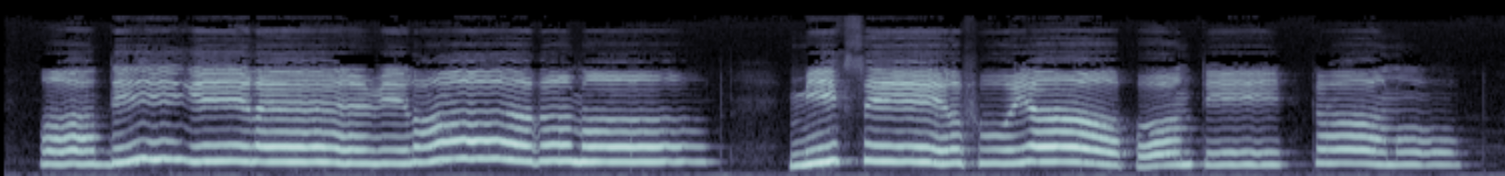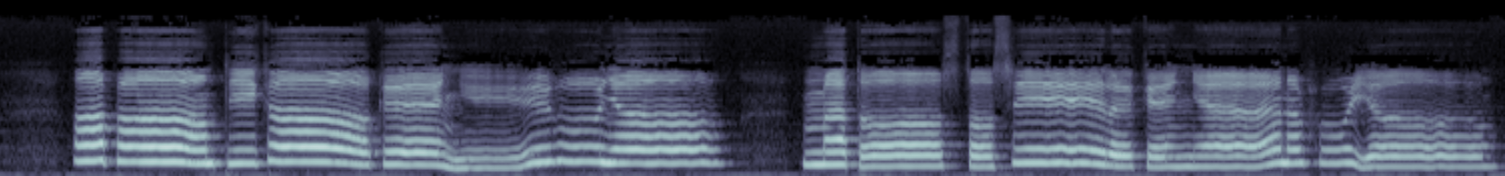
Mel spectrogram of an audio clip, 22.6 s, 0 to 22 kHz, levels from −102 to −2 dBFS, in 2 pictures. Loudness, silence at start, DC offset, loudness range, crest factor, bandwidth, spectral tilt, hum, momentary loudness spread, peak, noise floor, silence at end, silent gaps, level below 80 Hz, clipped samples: -26 LUFS; 0.3 s; under 0.1%; 5 LU; 14 dB; 12 kHz; -4 dB/octave; none; 12 LU; -12 dBFS; -64 dBFS; 0.1 s; none; -64 dBFS; under 0.1%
